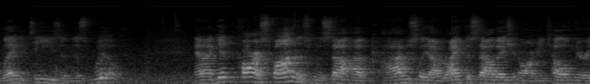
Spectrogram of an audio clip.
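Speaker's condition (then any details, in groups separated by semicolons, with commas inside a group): No condition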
